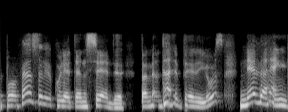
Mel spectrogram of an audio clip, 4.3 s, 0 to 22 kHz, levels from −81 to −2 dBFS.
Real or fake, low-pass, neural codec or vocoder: fake; 7.2 kHz; codec, 16 kHz, 1 kbps, X-Codec, HuBERT features, trained on general audio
